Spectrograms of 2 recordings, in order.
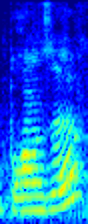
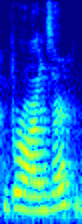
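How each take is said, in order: First: Bronzer said the French way, as plonzo; a playful French accent on Bronzer, plonzo; mock French. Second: Said in the usual way. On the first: Vlogger joking about French pronunciation, mock French accent. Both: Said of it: "That's how they say it when they are French".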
